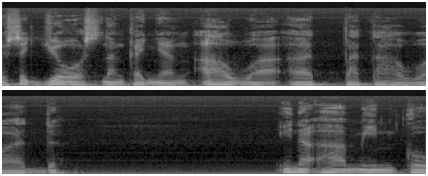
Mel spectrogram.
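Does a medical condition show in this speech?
No.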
